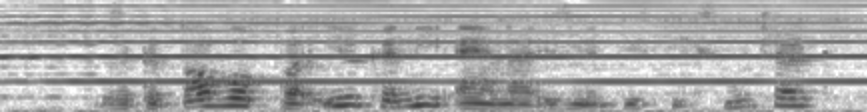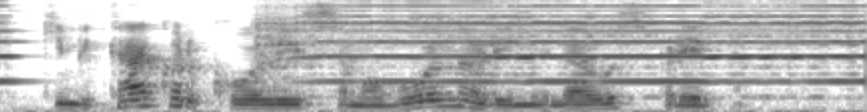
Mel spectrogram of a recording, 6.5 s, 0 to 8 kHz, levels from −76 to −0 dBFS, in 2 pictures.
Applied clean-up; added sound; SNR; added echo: none; Bowed string instrument; -1 dB; none.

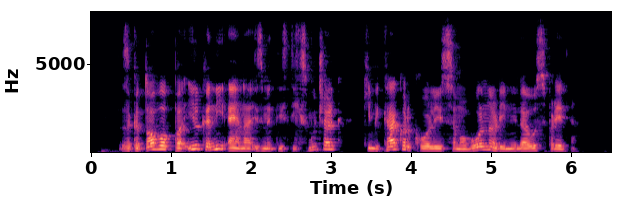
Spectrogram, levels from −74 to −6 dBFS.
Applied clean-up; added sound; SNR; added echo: none; none; none; none.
